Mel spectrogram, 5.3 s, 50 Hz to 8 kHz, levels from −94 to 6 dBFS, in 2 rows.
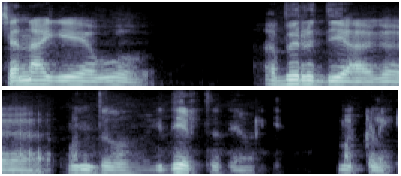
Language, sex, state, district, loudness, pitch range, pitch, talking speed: Kannada, male, Karnataka, Mysore, -19 LUFS, 110-130 Hz, 115 Hz, 90 wpm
